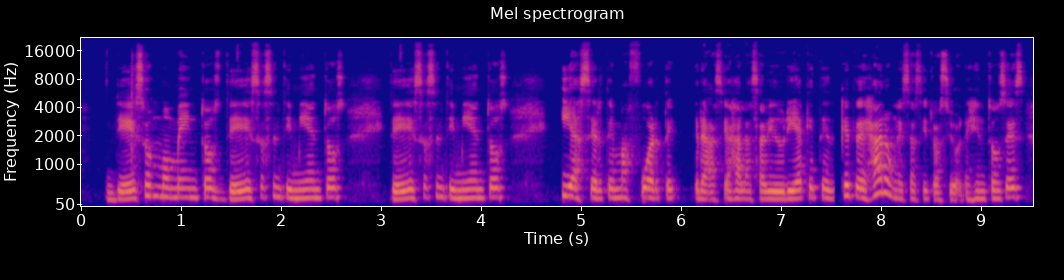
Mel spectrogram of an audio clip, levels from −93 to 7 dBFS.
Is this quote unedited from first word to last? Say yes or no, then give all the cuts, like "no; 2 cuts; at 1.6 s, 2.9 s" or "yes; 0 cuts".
no; 2 cuts; at 3.1 s, 7.5 s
